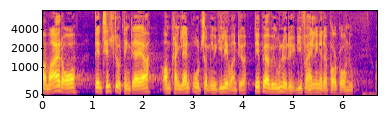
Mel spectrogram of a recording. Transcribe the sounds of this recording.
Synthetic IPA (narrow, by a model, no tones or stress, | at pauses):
ɐmɑ̈ɪð̩ˠɒʊ̰ɐ | d̥ent͡sʰe̝lslud̥ne̝ŋd̥ɑ̈æɐɒ̽mkʰʁeŋ̰lænb̥ʁṵːð̩ˠsɒ̽me̝næɐɡ̥ile̝ʋəʁɑ̈nd̥ø̰ɐ̰d̥e̝b̥ɶɐʋiuðˠnøɾəid̥ifɒ̽hæn̰le̝ŋɐɾ̥ɑ̈pʰɒ̽ɡ̥ɒ̰ːnu | ɒ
